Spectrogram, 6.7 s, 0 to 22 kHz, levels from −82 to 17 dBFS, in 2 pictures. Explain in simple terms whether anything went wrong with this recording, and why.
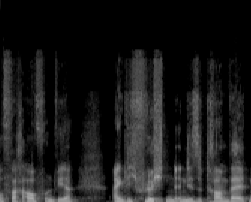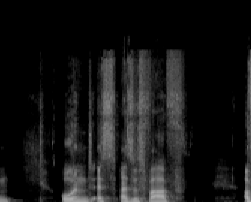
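Short concealed packet loss at 2.45–2.49 s: about 20 ms of the call arrived too late, so the receiver patched it with a brief guessed continuation, heard as a tiny smear.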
